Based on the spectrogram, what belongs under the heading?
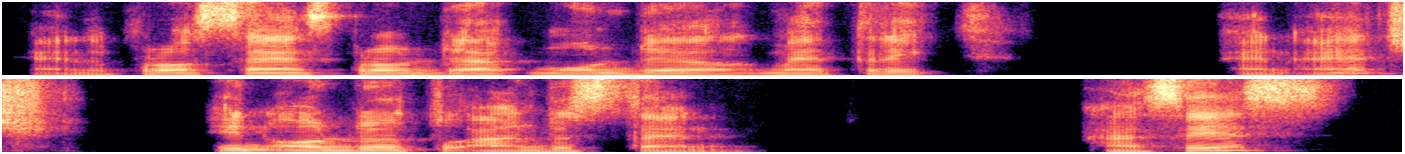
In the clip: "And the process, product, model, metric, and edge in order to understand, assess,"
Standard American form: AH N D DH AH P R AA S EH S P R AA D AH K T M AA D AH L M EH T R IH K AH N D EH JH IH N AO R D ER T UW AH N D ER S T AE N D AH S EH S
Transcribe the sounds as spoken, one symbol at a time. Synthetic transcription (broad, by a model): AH N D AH P R AA S EH S P R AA D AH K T M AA D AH L M EH T R IH K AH N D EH CH IH N AO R D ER T UW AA N D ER S T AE N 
